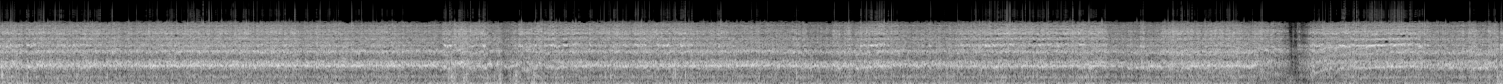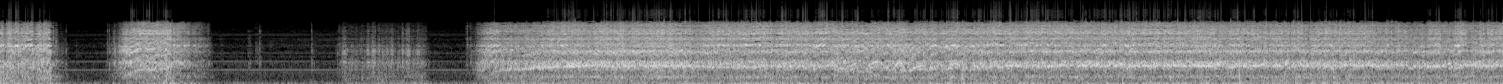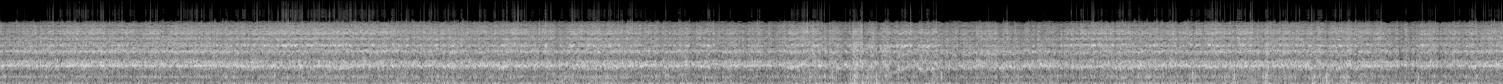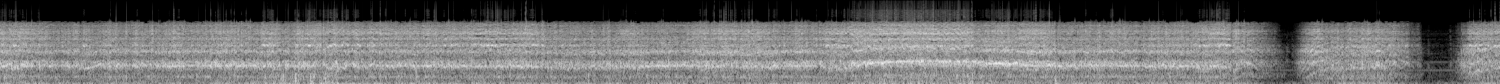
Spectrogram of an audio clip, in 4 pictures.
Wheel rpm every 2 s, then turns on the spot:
240, 240, 230, 230, 220, 220, 160, 160, 40, 20, 200, 220, 220, 240, 220, 230, 230, 230, 230, 210, 220, 230, 230, 230, 230, 210, 220, 260, 170, 90.
58-60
